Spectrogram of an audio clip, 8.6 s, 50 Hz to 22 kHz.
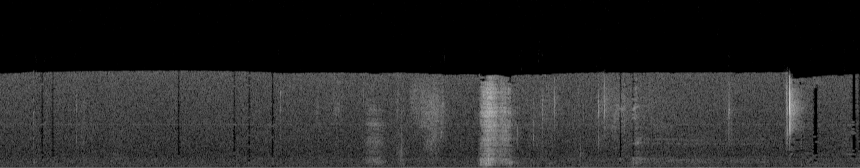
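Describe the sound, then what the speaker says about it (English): A prying tool pops up the keyboard of a Dell Inspiron 17 5759 laptop, giving a few sharp, faint plastic clicks and snaps spaced several seconds apart over quiet room noise. "you shove your prying tool in it and you pry up and it pops up the keyboard"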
